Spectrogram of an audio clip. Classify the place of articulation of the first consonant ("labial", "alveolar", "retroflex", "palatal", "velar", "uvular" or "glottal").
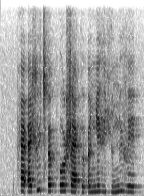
labial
